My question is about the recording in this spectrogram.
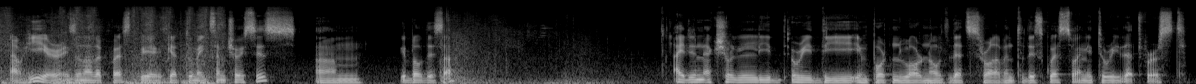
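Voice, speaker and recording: Guy streaming a game, reads the lore out flat and plain, deep gravelly voice. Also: moderate pace, slight background noise. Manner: plain unacted reading with asides. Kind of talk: reading lore aloud while playing.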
